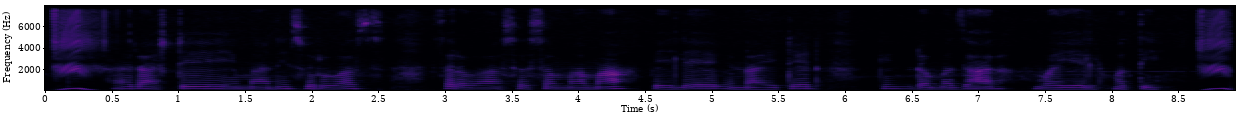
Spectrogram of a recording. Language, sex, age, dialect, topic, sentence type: Marathi, female, 25-30, Northern Konkan, banking, statement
